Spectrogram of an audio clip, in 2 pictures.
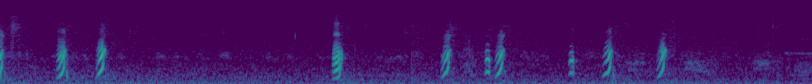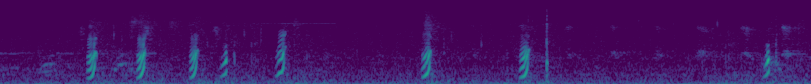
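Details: Chukar partridge giving a run of short, sharp, dry clucks, some single and some in quick pairs or triplets, about eighteen notes over eight seconds at an uneven pace, over a low steady rumble.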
